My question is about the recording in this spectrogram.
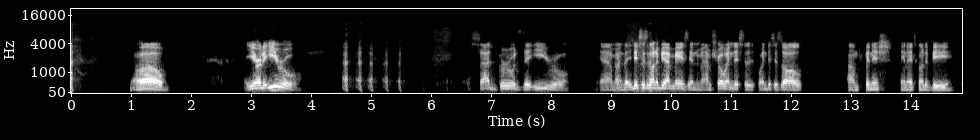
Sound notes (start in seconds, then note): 0.0 laughs; 4.5 Sadhguru laughs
